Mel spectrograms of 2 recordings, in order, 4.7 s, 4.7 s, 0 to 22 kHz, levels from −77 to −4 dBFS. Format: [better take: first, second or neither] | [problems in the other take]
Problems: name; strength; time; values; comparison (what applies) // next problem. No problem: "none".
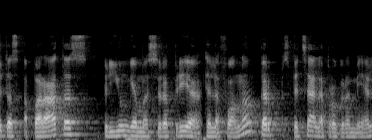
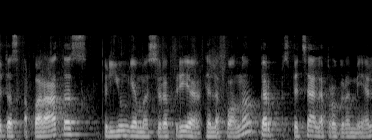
first | noise reduction (neural separator model SepFormer DNS4)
